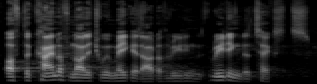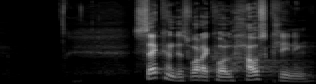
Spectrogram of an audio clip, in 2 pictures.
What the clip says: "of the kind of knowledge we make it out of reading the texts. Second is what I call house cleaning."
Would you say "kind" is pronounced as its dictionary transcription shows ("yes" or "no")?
yes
